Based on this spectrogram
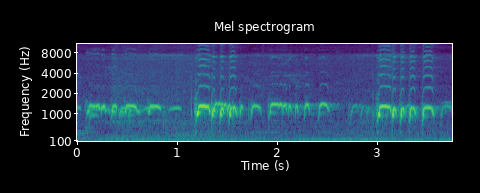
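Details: Singing local zebra dove, its song said to rile opponents and raise their mating urge: repeated phrases of fast, stuttering coos, three louder bursts spaced about a second apart, over faint low-pitched background noise.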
